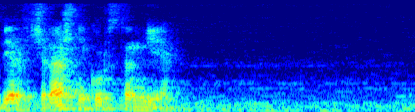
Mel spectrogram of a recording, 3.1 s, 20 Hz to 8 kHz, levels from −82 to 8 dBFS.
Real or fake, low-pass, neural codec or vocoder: real; 7.2 kHz; none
